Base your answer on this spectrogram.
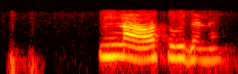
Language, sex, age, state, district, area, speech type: Bengali, female, 18-30, West Bengal, Paschim Medinipur, rural, conversation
